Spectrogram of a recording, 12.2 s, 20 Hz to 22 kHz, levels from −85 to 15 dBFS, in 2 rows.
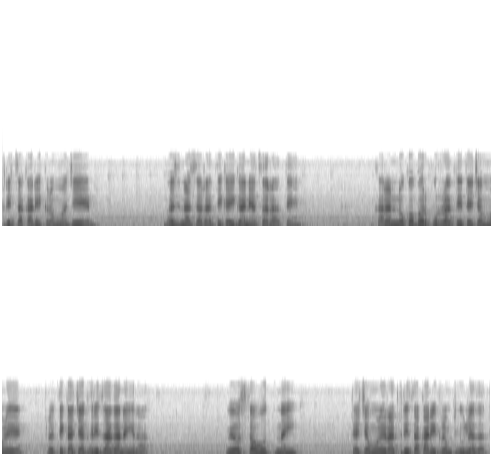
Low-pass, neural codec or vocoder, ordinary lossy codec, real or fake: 7.2 kHz; none; none; real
